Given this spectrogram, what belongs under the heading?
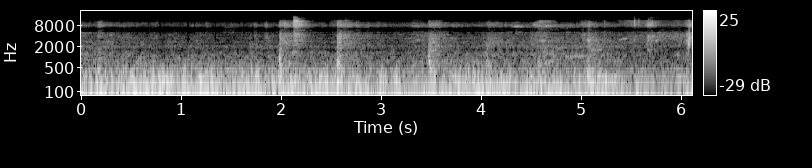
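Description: Passing train on a South Western Railway line beside a newly installed track, loud and close with a continuous rumble and repeated clattering wheel beats, no talk.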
